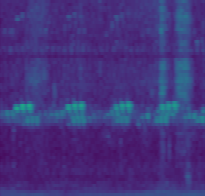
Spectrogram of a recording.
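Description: Insects, likely crickets, chirping outdoors in short trains of high-pitched pulses over a steady low hum.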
